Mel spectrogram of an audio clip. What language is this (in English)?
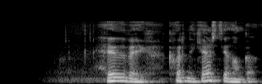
Icelandic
